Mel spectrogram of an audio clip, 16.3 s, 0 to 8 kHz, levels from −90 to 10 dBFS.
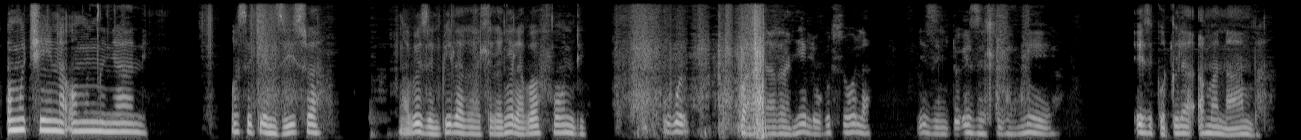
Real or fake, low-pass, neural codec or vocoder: real; 7.2 kHz; none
